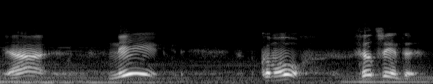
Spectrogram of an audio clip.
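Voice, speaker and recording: An actor playing a curt, suspicious former East German officer over an intercom in a radio drama, with a German accent. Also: male voice, high-pitched, expressive, extremely slow, phone-quality sound, exaggerated voice. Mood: suspicious, gruff. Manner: curt, clipped replies, startled and suspicious. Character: gruff, befuddled former Stasi officer answering an intercom.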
